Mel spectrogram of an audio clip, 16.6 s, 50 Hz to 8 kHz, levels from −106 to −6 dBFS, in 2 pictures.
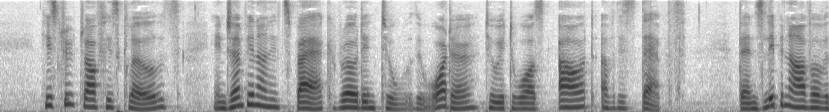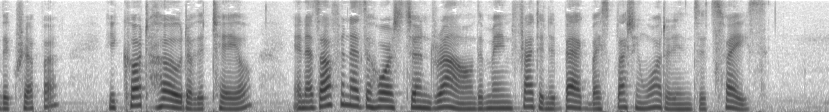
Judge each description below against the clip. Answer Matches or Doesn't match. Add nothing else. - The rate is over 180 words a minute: Matches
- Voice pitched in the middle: Matches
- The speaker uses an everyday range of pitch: Matches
